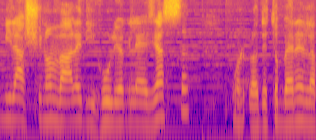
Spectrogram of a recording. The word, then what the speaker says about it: Julio Iglesias: è appunto Se mi lasci non vale di Julio Iglesias. L'ho detto bene la pronuncia?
